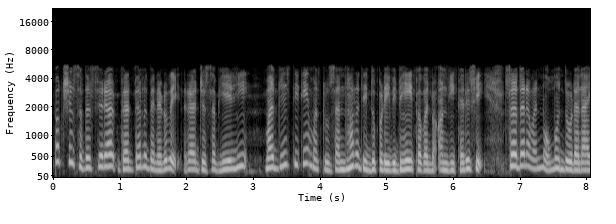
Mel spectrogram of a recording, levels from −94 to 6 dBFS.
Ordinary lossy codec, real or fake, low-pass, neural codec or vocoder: none; fake; 5.4 kHz; autoencoder, 44.1 kHz, a latent of 192 numbers a frame, MeloTTS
